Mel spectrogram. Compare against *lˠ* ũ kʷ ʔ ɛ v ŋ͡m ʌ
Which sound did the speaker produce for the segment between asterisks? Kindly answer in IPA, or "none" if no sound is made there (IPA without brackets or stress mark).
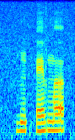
ʎ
